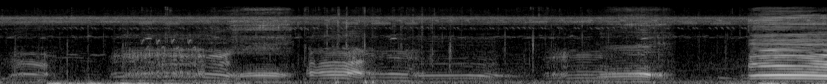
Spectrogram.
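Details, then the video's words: Herd of wild cows in the countryside calling each other to roam: many overlapping lowing moos, some rising then falling, following closely one after another, with a louder, longer moo at the end over a steady high hiss. "The Sound of a Herd of Wild Cows Calling Friends to Roam in the Countryside - sound of cows mooing"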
